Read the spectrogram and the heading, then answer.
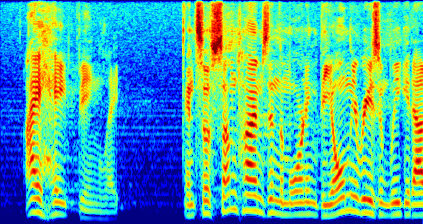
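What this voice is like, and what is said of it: Usual voice. Nothing is said of it.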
